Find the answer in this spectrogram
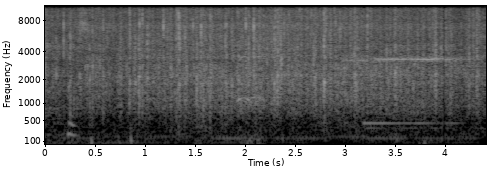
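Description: Quiet hall ambience with a faint steady low hum and scattered small noises. A soft held musical note comes in about three seconds in.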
